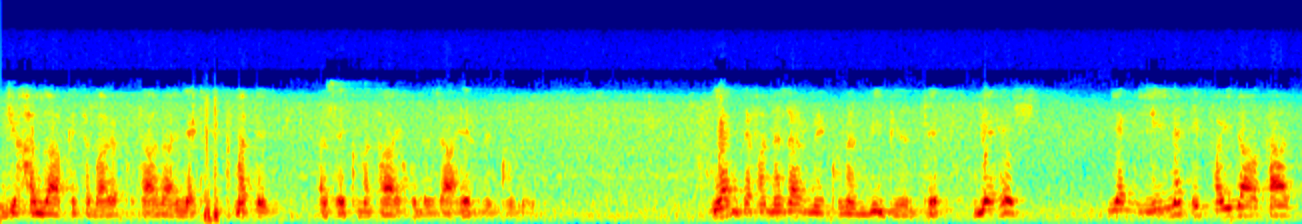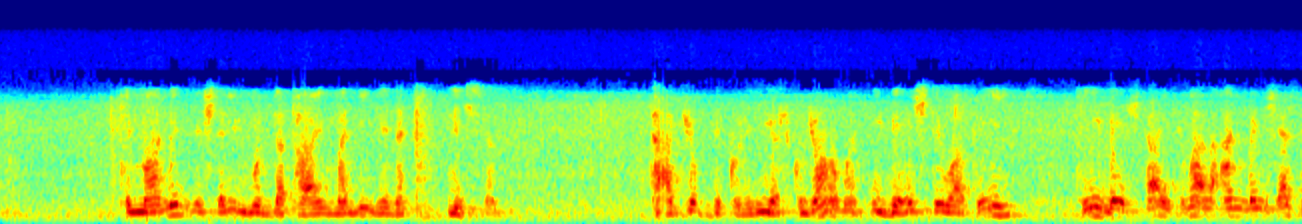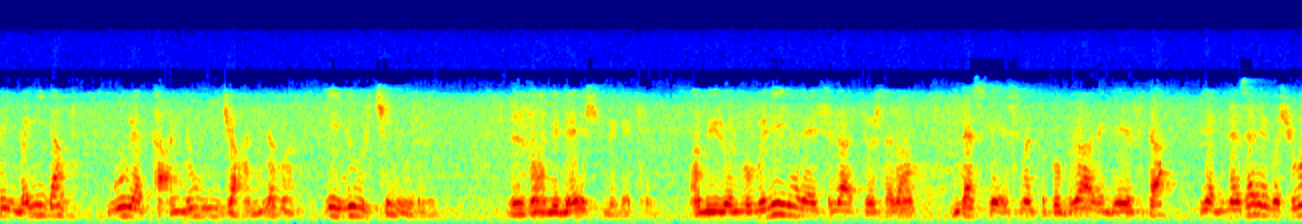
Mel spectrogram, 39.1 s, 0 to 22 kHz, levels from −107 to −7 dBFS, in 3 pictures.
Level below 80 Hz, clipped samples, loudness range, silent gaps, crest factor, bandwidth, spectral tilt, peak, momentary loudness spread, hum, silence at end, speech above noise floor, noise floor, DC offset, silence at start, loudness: -58 dBFS; under 0.1%; 4 LU; none; 16 dB; 5 kHz; -9.5 dB/octave; -4 dBFS; 19 LU; none; 0 s; 20 dB; -39 dBFS; under 0.1%; 0 s; -20 LUFS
